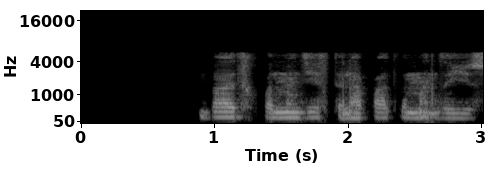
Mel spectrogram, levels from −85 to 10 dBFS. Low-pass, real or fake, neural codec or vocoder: 5.4 kHz; fake; codec, 16 kHz in and 24 kHz out, 1 kbps, XY-Tokenizer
